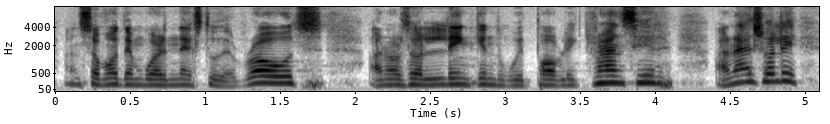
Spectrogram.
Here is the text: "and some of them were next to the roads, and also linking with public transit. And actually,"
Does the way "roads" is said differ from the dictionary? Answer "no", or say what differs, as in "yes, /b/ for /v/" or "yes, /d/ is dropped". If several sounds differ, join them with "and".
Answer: yes, /s/ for /z/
